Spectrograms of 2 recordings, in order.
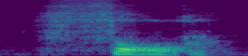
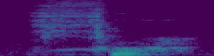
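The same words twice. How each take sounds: First: Said in the usual way. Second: Low, unvoiced whisper of a secret answer; whispered prompt. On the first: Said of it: "So he said". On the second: Wife prompting her husband in a whisper. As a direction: hiss the answer under the breath. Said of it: "instructed by his wife to say".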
